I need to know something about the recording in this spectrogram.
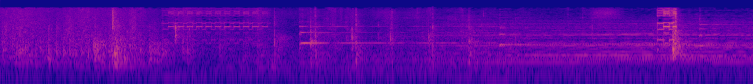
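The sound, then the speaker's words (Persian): A telephone rings with repeated bright electronic trills, clear, over a faint background with a few soft knocks and shuffles; no one speaks. “مامان تلفن رو میشه جواب بدین؟”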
